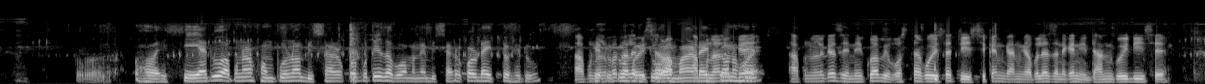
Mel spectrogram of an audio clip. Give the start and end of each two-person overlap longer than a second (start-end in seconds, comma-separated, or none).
5.8-7.5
